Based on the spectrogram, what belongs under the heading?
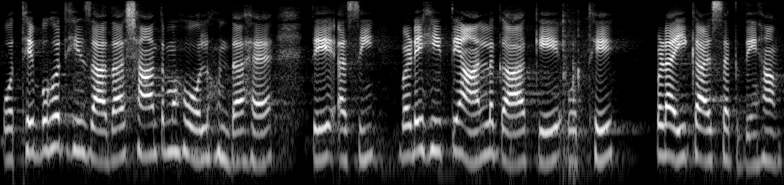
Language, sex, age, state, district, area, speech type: Punjabi, female, 18-30, Punjab, Amritsar, urban, spontaneous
